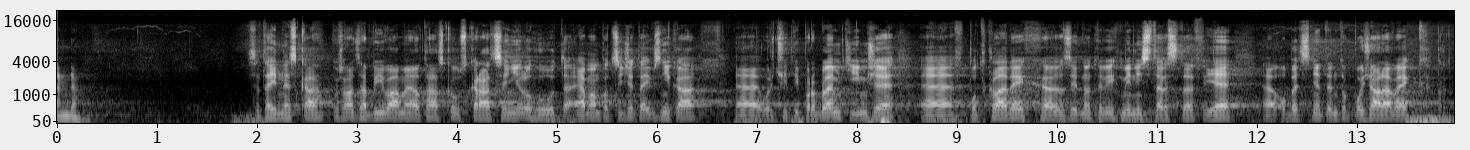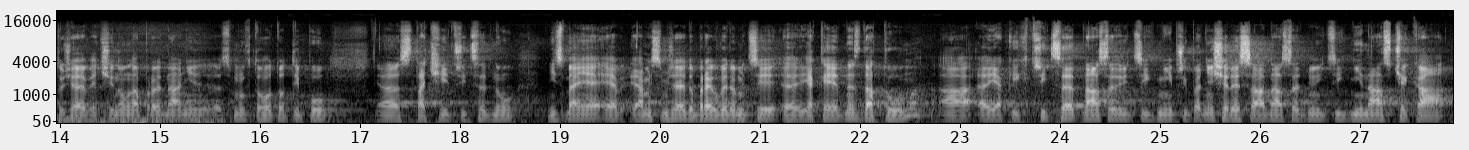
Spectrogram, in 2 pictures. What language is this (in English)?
Czech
